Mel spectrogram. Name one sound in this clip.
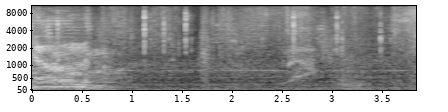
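Objects smash and crumble.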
